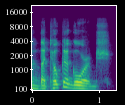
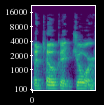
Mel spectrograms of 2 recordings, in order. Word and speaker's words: Batoka Gorge: And it says to go to Batoka Gorge. Yes. Or as some of the teams pronounced it, Batoka George.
